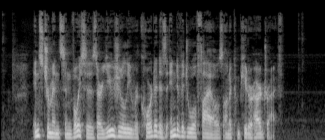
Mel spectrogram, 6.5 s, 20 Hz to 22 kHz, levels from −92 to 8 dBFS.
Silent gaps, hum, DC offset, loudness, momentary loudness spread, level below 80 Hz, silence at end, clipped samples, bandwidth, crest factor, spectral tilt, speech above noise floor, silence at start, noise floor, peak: none; none; under 0.1%; -17 LUFS; 8 LU; -50 dBFS; 0.9 s; under 0.1%; 16 kHz; 16 dB; -5.5 dB/octave; 43 dB; 0.65 s; -59 dBFS; -2 dBFS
